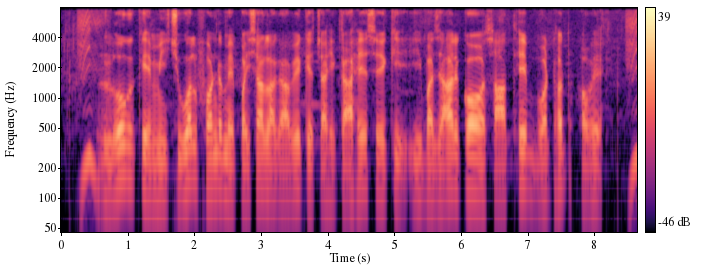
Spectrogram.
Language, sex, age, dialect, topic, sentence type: Bhojpuri, female, 25-30, Northern, banking, statement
